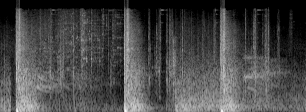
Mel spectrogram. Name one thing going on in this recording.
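A rifle bolt clacks as it is worked.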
